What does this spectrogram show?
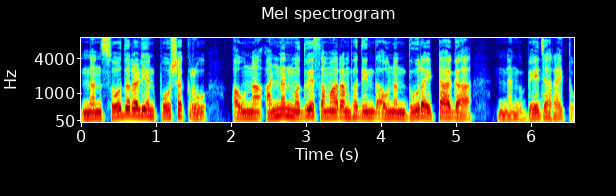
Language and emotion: Kannada, sad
